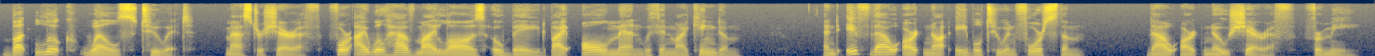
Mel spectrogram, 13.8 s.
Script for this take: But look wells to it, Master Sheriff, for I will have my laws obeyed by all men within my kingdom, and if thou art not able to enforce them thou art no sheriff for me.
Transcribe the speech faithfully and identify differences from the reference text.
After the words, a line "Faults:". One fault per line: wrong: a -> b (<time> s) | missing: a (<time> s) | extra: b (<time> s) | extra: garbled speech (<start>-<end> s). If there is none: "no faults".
But look wells to it, Master Sheriff, for I will have my laws obeyed by all men within my kingdom, and if thou art not able to enforce them thou art no sheriff for me.
Faults:
no faults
